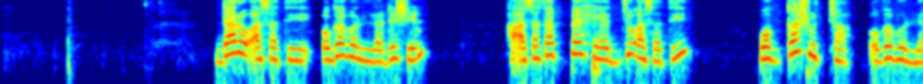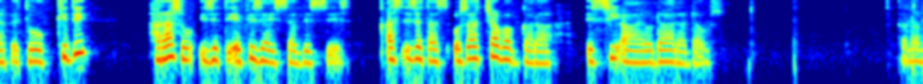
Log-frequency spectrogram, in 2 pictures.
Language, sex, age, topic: Gamo, female, 18-24, government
